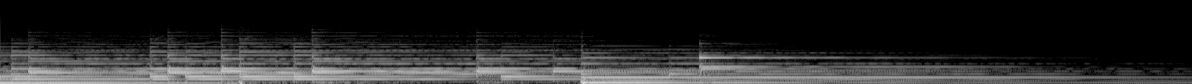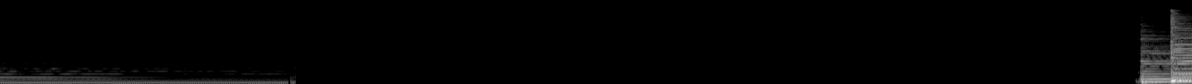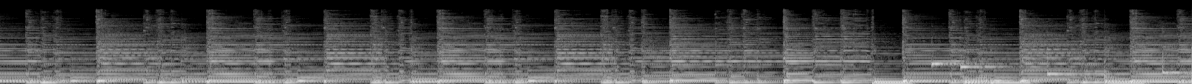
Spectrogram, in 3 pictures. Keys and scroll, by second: 18.6 ctrl+=, 34.0 ctrl+0.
